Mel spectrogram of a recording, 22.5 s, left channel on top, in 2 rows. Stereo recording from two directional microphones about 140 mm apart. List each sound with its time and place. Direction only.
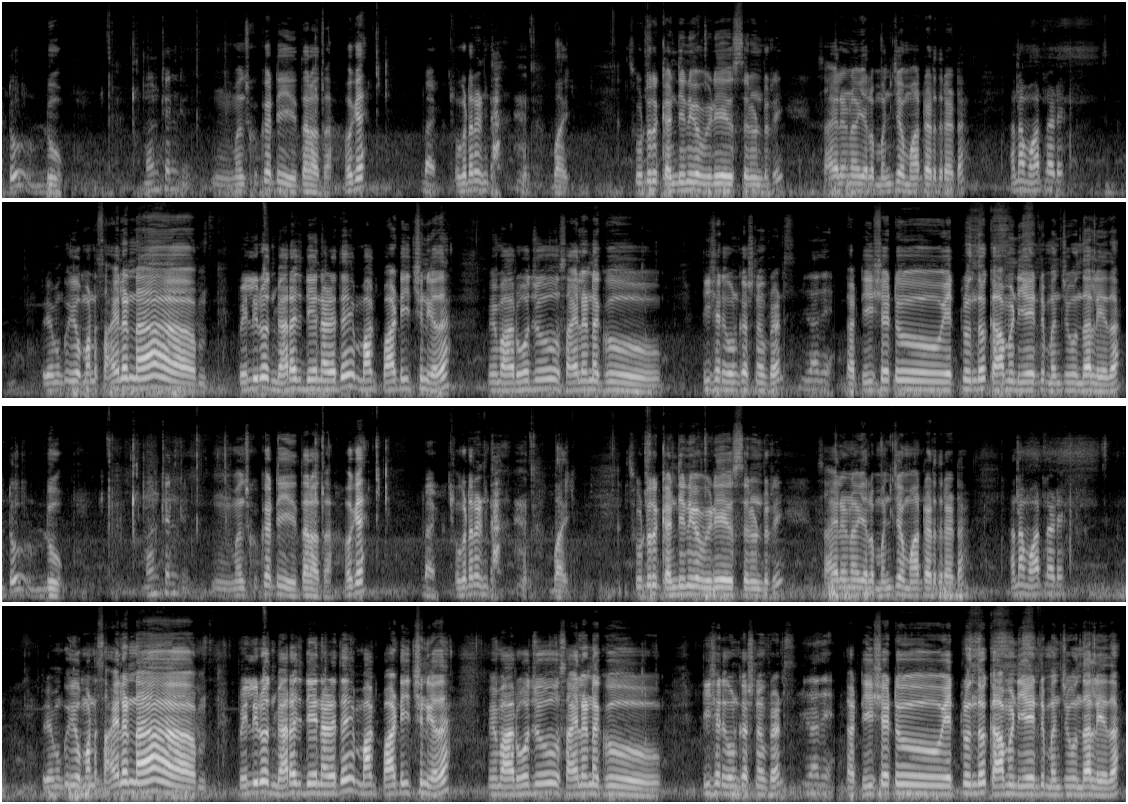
0.4 s speech: 20° right (ahead or behind)
1.4 s a sound: centre (ahead or behind)
2.1 s speech: 30° right (ahead or behind)
8.2 s speech: 45° right (ahead or behind)
19.2 s speech: 10° left (ahead or behind)
19.6 s speech: 35° right (ahead or behind)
